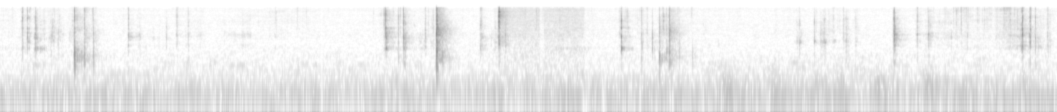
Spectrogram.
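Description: A solid soap bar with a purple outer layer and a lilac core is held in the hand and peeled and shaved with a metal box-cutter blade. Sharp, bright scraping clicks and crisp shaving strokes come at irregular intervals over a soft low background hum, each cut dying away almost instantly.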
